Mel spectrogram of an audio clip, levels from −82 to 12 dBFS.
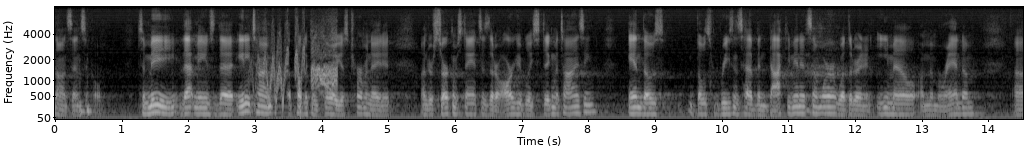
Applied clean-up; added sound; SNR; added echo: none; Scratching (performance technique); 3 dB; none.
